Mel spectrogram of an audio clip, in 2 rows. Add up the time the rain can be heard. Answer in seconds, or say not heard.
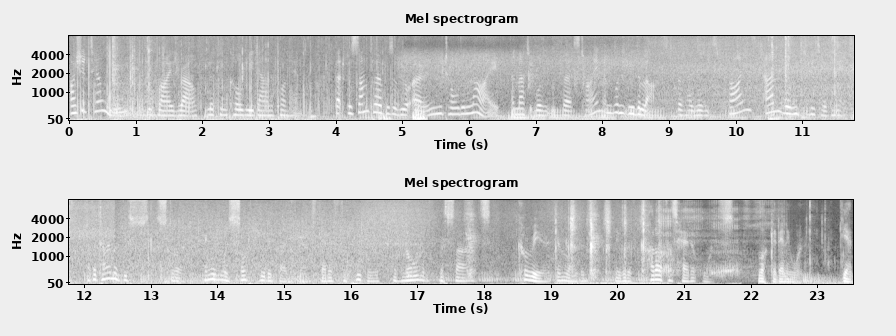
17 s.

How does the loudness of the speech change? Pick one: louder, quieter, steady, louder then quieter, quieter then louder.
steady.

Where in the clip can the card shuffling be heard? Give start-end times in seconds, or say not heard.
0.6-1.5, 10.4-12.0, 19.1-20.8.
